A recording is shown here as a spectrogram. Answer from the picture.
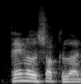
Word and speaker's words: pain au chocolat: Pain au chocolat, not chocolate.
